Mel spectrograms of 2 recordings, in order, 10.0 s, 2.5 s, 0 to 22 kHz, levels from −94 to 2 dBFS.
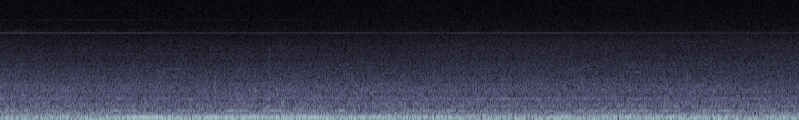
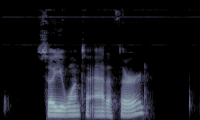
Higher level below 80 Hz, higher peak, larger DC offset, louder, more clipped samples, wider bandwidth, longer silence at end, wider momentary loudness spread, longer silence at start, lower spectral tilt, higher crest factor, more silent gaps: first, -34 dBFS vs -74 dBFS; second, -22 dBFS vs -18 dBFS; neither; second, -38 LUFS vs -34 LUFS; neither; second, 13 kHz vs 16.5 kHz; second, 0 s vs 0.7 s; second, 5 LU vs 10 LU; second, 0 s vs 0.5 s; about the same, -7 dB/octave vs -7.5 dB/octave; second, 12 dB vs 18 dB; neither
